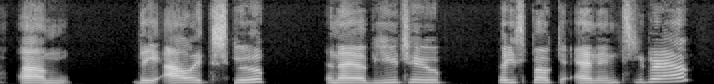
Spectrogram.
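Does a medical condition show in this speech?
Yes: cerebral palsy.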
